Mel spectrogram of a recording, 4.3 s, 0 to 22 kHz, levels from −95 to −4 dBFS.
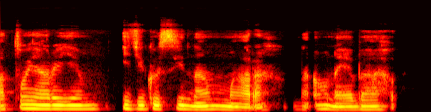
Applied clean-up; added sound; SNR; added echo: none; none; none; none.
